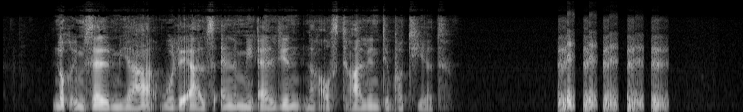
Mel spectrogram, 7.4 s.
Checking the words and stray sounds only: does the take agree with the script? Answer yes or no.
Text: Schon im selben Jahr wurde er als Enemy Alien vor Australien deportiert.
no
